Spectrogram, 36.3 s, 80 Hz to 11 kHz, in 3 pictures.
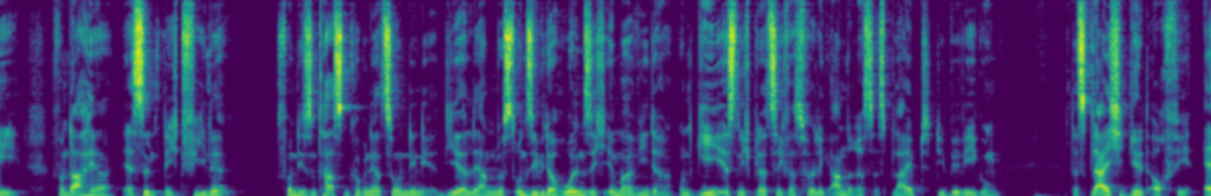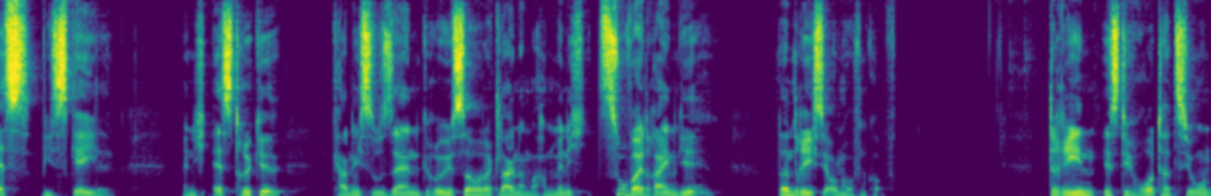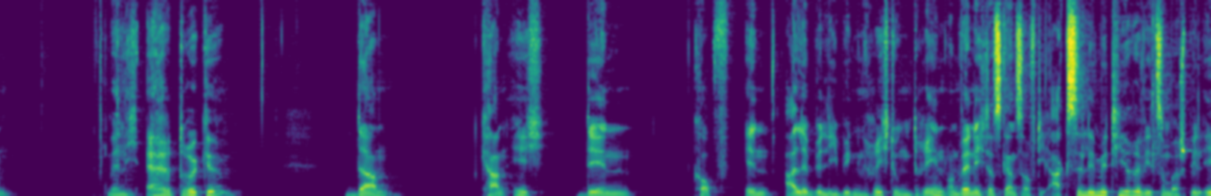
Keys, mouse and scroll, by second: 12.9 s, 23.1 middle click, 25.4 r.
